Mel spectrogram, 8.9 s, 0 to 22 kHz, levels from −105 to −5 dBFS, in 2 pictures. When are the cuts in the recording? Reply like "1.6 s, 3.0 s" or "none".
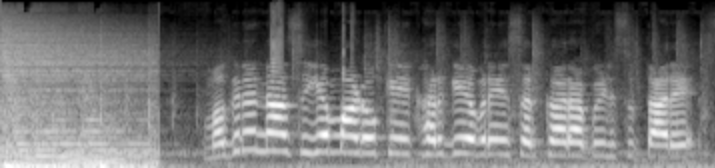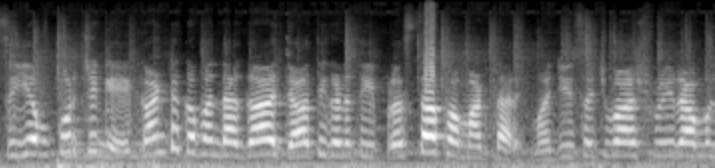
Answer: none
